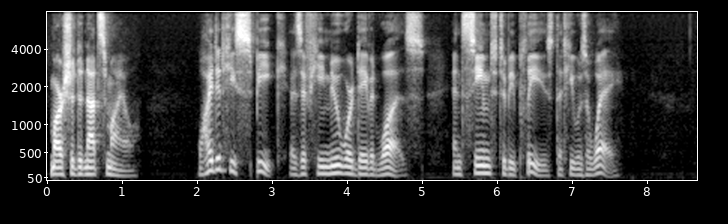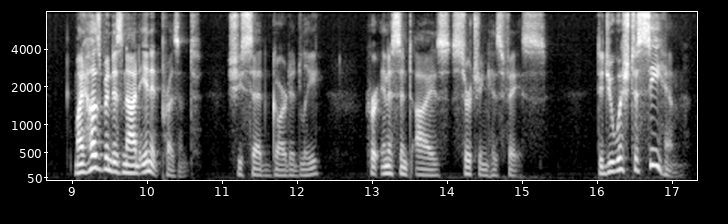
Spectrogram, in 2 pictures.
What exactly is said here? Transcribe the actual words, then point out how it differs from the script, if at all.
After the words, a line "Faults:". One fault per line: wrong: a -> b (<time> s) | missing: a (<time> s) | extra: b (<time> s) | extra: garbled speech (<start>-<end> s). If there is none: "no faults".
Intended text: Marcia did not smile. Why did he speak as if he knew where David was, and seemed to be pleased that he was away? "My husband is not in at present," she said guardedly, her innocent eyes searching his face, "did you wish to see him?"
Marcia did not smile. Why did he speak as if he knew where David was, and seemed to be pleased that he was away? "My husband is not in at present," she said guardedly, her innocent eyes searching his face, "did you wish to see him?"
Faults:
no faults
